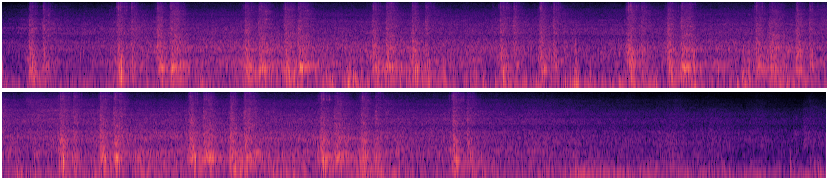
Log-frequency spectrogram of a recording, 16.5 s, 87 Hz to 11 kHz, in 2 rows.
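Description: Tobu 50070-series electric train passing close by, its wheels clacking over the rail joints in quick pairs of beats over a steady running rumble. The clacks stop and the sound fades about 13 seconds in as the last car goes by.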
